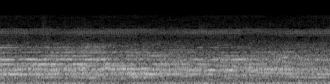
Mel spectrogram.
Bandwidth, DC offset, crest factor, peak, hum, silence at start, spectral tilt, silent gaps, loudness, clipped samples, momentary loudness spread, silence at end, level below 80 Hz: 11.5 kHz; under 0.1%; 12 dB; -8 dBFS; none; 0 s; -5.5 dB/octave; none; -22 LUFS; under 0.1%; 3 LU; 0 s; -36 dBFS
